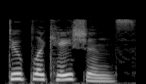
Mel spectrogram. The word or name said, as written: duplications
